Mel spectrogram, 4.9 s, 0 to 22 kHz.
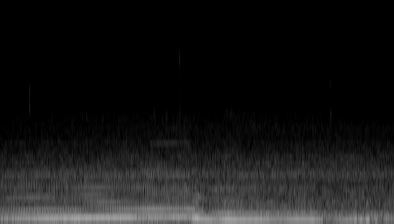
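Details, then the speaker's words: MK8 VW GTI with AWE Touring exhaust, revving at a red light then easing off: deep smooth rumble dropping in pitch as revs fall, not harsh, no rasp or drone; healthy exhaust tone. "Yeah, it's a nice sounding setup, guys. You get that nice deep tone, but it's not overly harsh, and there's no rasp to this setup at all."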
